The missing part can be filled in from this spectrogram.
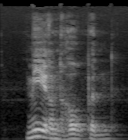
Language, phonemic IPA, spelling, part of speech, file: Dutch, /ˈmirə(n)ˌhopə(n)/, mierenhopen, noun, Nl-mierenhopen.ogg
- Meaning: plural of mierenhoop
